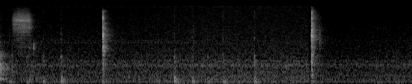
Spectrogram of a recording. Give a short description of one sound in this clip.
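A wooden stamp taps lightly on paper.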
